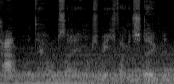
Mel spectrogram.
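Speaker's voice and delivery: low, soft self-mocking mutter under the breath; a quiet aside, laughing at your own rambling. Real, not acted. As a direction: half-whisper it to yourself, embarrassed.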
